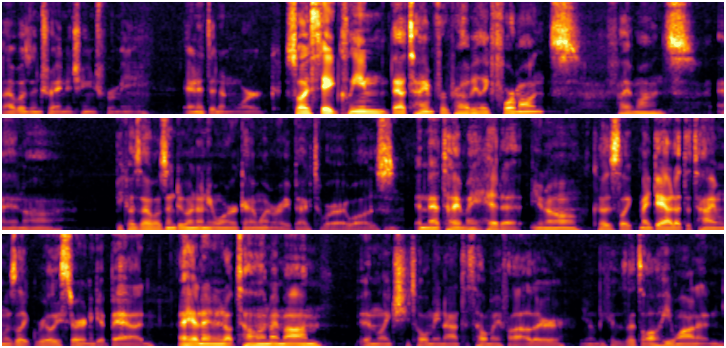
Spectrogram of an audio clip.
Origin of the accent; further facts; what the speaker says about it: Rochester, New York, United States; I grew up in the city of Rochester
